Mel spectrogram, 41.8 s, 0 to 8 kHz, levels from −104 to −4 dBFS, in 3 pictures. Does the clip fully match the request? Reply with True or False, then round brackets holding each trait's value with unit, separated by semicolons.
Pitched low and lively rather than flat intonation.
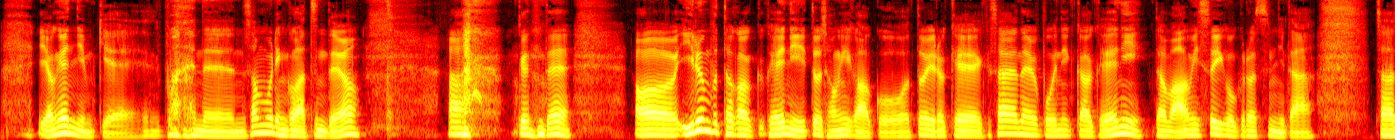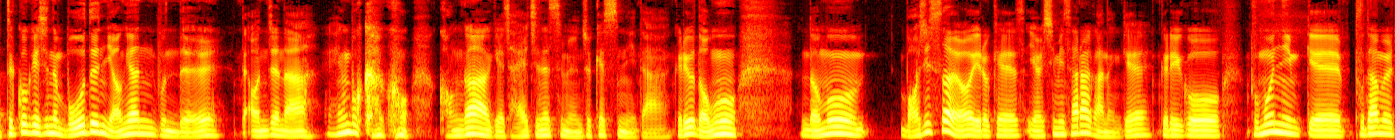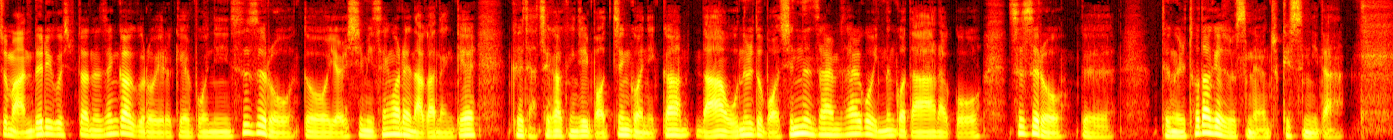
True (110 Hz; 5.8 semitones)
